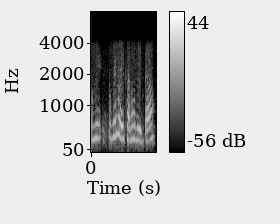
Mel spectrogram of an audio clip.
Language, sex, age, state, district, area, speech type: Goan Konkani, female, 18-30, Goa, Canacona, rural, conversation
